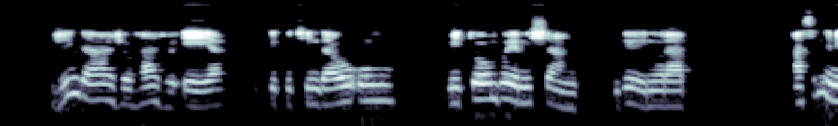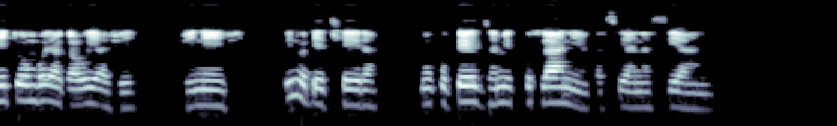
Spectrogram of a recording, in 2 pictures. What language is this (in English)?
Ndau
